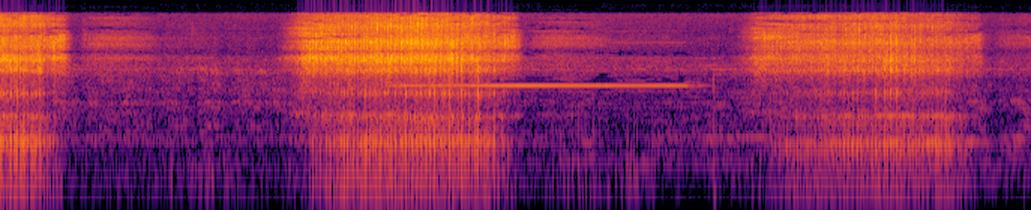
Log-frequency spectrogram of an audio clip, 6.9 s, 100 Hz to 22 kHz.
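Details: Snoring from a man sleeping after a long hard day of work: loud, harsh, rasping breaths about every 2.5 seconds, with quieter pauses between them.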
